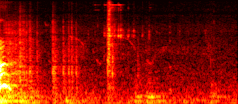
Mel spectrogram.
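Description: A woman's voice finishing a coaxing call of "come on", then near silence with a few faint, light clicks.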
